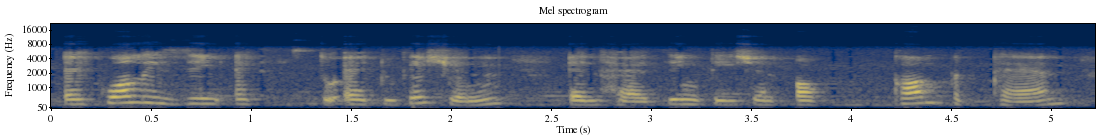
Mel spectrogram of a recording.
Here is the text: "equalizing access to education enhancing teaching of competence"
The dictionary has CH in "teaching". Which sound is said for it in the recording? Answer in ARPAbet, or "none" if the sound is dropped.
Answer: SH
